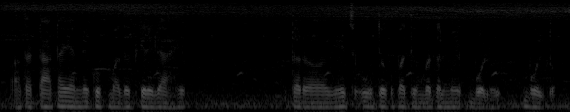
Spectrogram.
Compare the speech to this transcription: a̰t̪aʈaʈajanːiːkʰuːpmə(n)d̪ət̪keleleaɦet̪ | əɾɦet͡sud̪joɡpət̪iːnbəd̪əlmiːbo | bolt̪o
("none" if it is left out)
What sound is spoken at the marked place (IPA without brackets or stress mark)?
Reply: none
